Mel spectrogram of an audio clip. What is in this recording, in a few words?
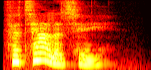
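"fatality", British English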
